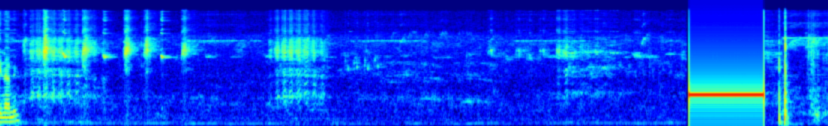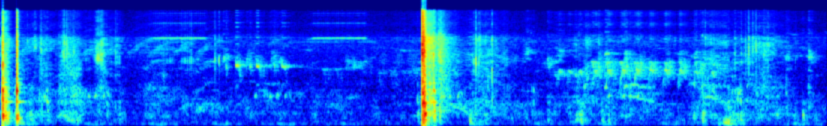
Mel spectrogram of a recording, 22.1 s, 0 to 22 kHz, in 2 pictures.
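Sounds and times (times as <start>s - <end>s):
steady electronic beep: 9.2s - 10.2s.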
